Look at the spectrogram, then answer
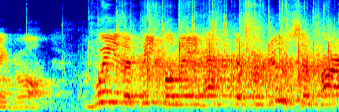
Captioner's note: audience applauding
